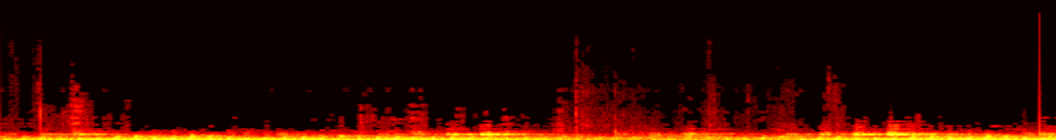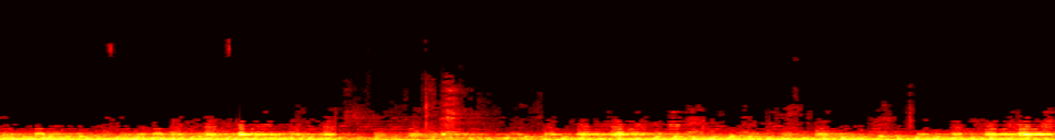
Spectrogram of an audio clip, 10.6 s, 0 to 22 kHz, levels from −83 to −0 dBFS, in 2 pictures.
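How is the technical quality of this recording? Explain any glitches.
There's one clear glitch. From 5.20 to 6.96 s you get a doubled audio track: a second copy about as loud, roughly half a second behind, cutting in and out abruptly, likely from a slower duplicate capture path.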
